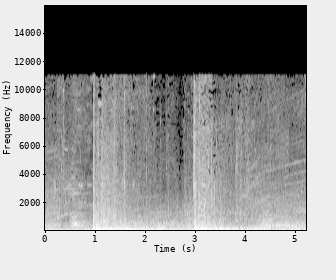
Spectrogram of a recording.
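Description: A car engine suddenly roars louder in bursts.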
